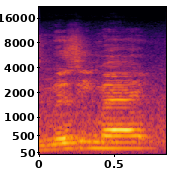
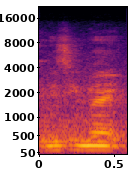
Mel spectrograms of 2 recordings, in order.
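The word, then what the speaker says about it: Mizi Mac: My name is Mizzy Mac, M-I-Z-I-M-A-C, Mizzy Mac. That's how you spell it.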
